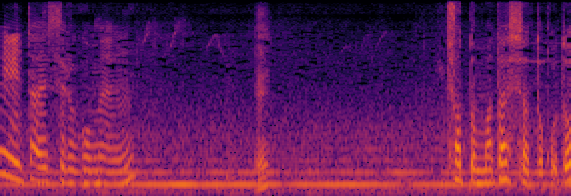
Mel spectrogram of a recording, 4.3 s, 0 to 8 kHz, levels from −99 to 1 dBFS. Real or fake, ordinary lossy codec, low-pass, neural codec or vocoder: real; none; none; none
